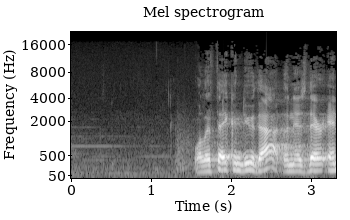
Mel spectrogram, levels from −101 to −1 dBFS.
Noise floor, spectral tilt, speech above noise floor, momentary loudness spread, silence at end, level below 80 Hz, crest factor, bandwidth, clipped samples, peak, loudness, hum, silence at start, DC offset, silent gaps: -51 dBFS; -7 dB/octave; 38 dB; 6 LU; 0 s; -58 dBFS; 16 dB; 11 kHz; under 0.1%; 0 dBFS; -14 LUFS; none; 1.55 s; under 0.1%; none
